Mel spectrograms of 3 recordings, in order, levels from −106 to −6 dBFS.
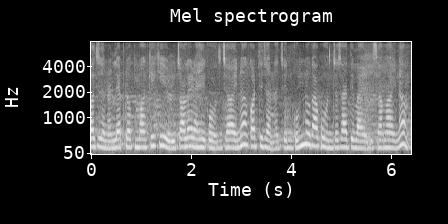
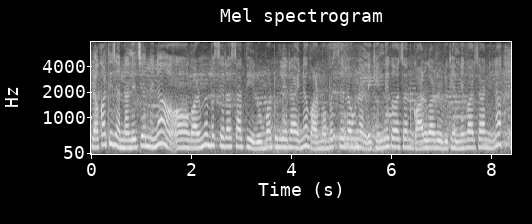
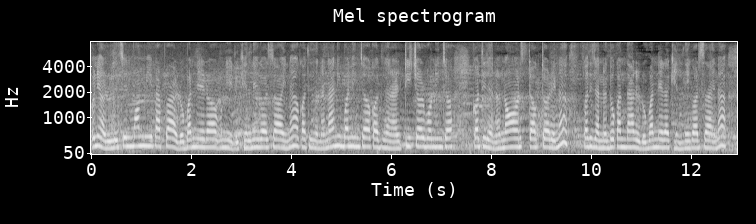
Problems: constant background noise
